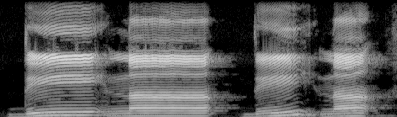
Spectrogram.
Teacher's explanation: যদি আমরা এখানে থামি তাহলে নান হবে না, দুই জবরের জায়গায় এক জবর বাদ যাবে, আর এক জবরকে গণ্য করে এক আলিফ টেনে পড়তে হবে।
